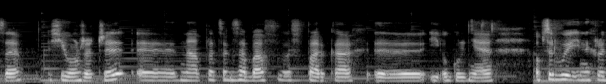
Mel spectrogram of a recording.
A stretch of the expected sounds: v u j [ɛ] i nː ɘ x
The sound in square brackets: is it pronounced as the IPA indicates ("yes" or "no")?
yes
